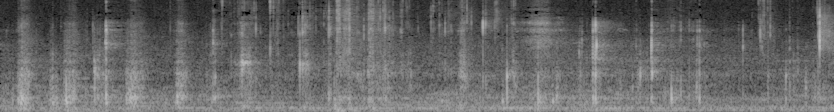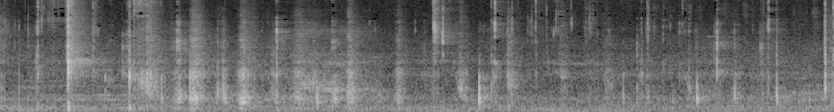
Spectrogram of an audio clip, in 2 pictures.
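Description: Close crunching and chewing of a matcha biscuit: many small, irregular crunches, with a sharper bite about nine seconds in.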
